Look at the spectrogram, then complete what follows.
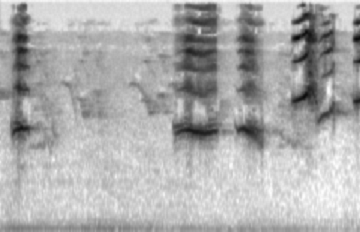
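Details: Oriental magpie-robin song meant as a trigger for other birds to sing: loud clear whistles and harsher rich notes in quick succession, some held and steady, others rising, over a faint low hum.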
